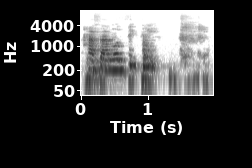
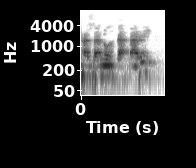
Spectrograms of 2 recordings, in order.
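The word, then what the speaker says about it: حسن الذكر: Kemudian summa hasanul zikri. Bacanya, maaf jangan keliru, jangan hasanul zakari, itu bahaya sekali, ya. Yang bagus punyanya itu lainnya. Ini hasanul zikri itu yang bagus sebutannya.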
